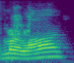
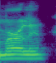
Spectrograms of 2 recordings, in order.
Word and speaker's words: Merlon: It's Merlon. Merlon, that's it. Oh, I'm embarrassed. Oh, it's okay, Jay. Man, I've gotten worse than Merlin.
